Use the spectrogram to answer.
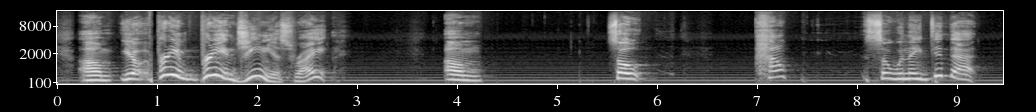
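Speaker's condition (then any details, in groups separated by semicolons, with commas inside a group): No condition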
